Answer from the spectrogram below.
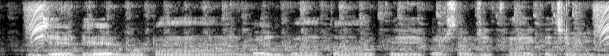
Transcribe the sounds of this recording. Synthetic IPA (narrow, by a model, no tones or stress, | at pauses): d͡ʒeɖʱeːɾmoːʈa | beːlbet̪ə̃oːkeːkəɾsəbd͡ʒikʰaːeket͡ʃaːɦĩ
